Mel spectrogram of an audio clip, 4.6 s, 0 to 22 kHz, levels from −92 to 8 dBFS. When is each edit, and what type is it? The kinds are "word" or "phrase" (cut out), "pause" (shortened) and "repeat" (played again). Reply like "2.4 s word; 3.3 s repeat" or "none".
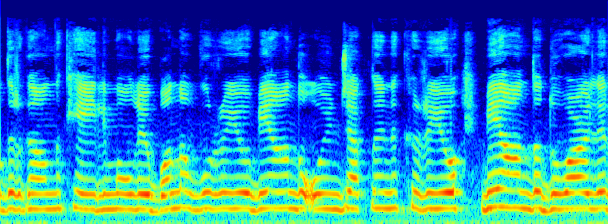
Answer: none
